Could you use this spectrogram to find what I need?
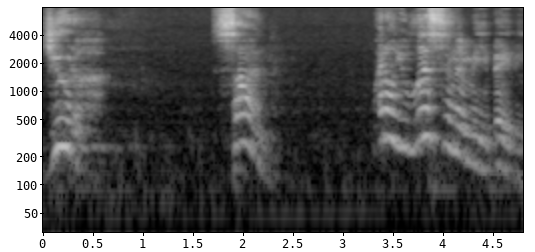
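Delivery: high, swooping, angry, pleading voice. A father retelling how he confronted his son, retelling his angry scolding. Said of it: "my face must have been red".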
